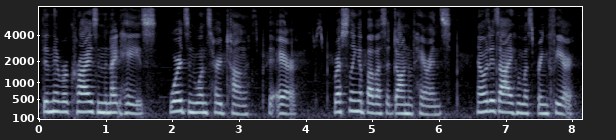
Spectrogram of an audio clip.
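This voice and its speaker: A woman's voice: mid-range voice, steady tone, normal speed, few pauses, natural voice. Mournful young woman as undead prophetess. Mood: mournful, foreboding. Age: young adult. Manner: mournful, incantatory, solemn. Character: sorrowful risen dead woman, a reluctant prophetess. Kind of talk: poetic prophecy in a radio play.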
